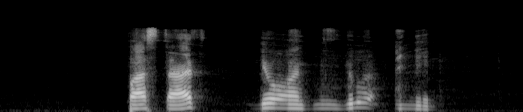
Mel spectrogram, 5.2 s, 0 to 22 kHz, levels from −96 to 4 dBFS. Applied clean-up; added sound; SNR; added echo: neural mask model DeepFilterNet 3.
